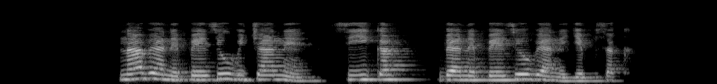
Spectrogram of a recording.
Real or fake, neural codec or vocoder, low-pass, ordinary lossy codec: real; none; 7.2 kHz; MP3, 48 kbps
